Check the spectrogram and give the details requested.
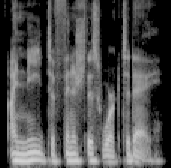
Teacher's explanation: Need, finish, work are strong. Other words are softer.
